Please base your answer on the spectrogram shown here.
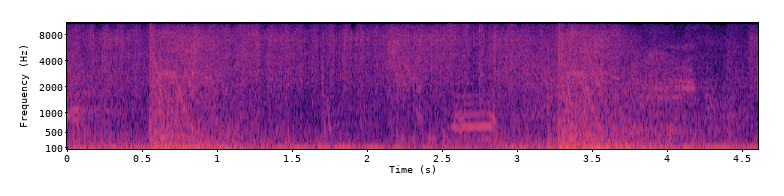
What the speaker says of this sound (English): Then use my railgun to take care of the turrets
